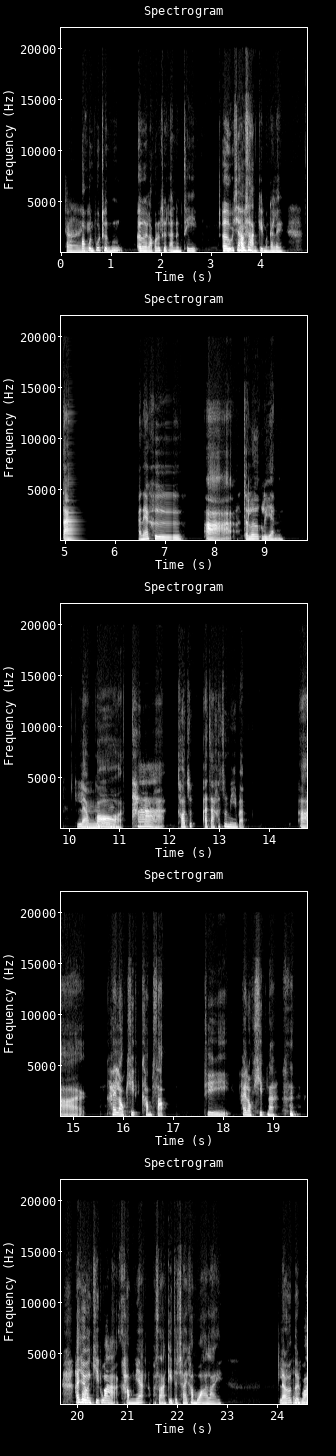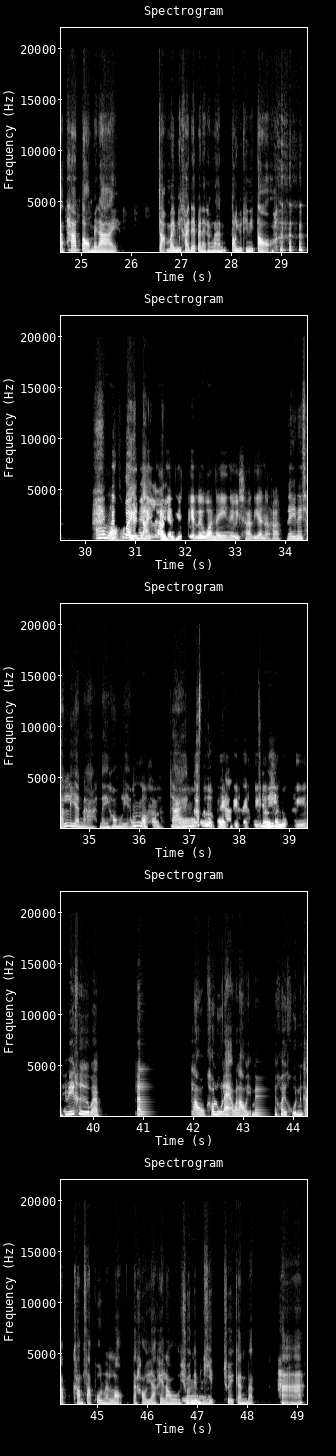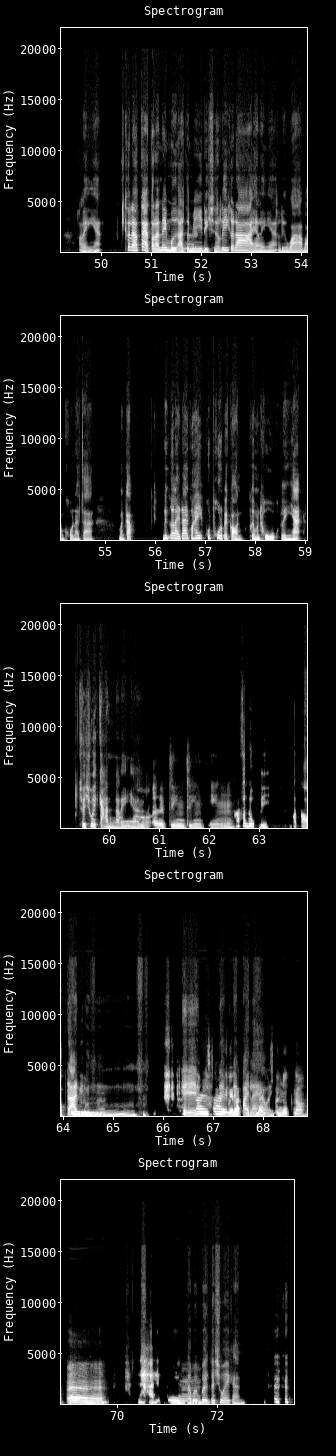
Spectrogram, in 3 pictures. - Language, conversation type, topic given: Thai, unstructured, ชั้นเรียนที่คุณเคยเรียนมา ชั้นไหนสนุกที่สุด?
- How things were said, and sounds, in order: tapping; static; laughing while speaking: "วิชาภาษาอังกฤษ"; distorted speech; other background noise; chuckle; laugh; unintelligible speech; chuckle; chuckle; chuckle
